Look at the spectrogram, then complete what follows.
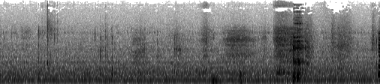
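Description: Metal cutlery clinking and scraping against a bowl during eating: a few light clicks, then a louder scrape about six seconds in.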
